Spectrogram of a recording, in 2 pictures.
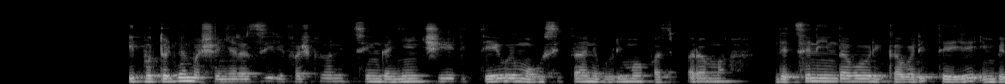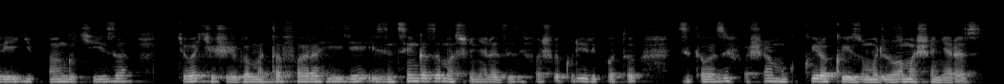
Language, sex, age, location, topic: Kinyarwanda, male, 18-24, Huye, government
